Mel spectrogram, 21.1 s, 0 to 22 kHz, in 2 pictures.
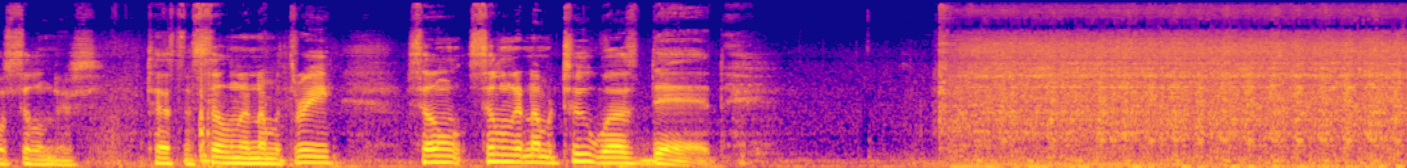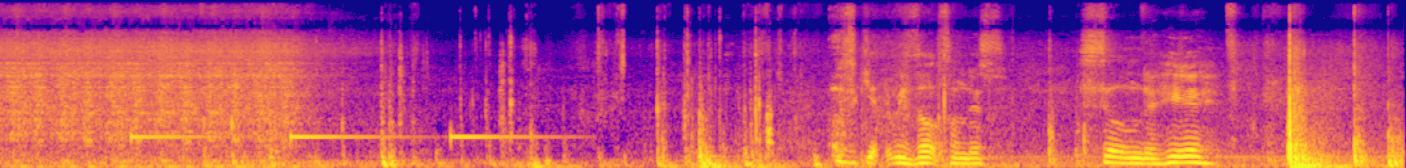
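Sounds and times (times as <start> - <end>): engine cranking on starter: 7.0 - 14.5.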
